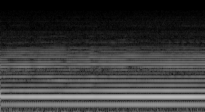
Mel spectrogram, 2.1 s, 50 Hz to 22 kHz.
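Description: Violin playing one long, steady bowed note, B below middle C (about 250 Hz), as one step of a slow G major scale.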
